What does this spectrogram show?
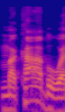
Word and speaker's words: Makabu: correctly when i say makabu i think the accent is on the second a not on the first one so i'm just letting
